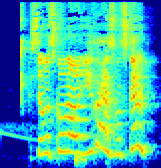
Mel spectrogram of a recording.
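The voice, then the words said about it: Very fast speech. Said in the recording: “You said that so fast. ... It's like I literally could not keep up.”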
